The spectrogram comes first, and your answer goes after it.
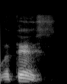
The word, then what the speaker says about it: Vates: Quest'oggi abbiamo un webinar organizzato con Vates, o Vates, come meglio si pronuncia in francese, che è un nostro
